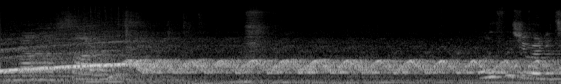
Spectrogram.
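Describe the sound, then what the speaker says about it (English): Emergency vehicle siren wailing steadily and loudly, rising at first and then cycling in a regular rapid warble, heard alone with no talk over it. "we now have sirens"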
